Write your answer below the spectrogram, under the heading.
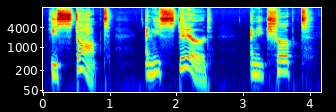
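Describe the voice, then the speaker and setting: Lady reading a rhyming kids book out loud, low voice, slow, lots of expression. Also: sing-song. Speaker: storybook reader. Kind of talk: expressive rhyming storybook narration.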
